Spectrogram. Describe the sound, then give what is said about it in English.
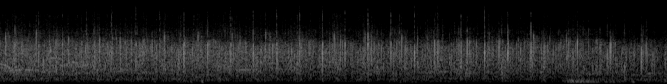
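An audience claps their hands in sustained, dense applause at a preacher's call during a sermon, steady and fairly loud for several seconds, with no voices standing out. “Oh, somebody clap your hands if you believe that.”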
